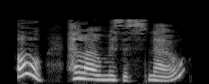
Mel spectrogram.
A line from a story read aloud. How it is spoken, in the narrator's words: she said brightly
